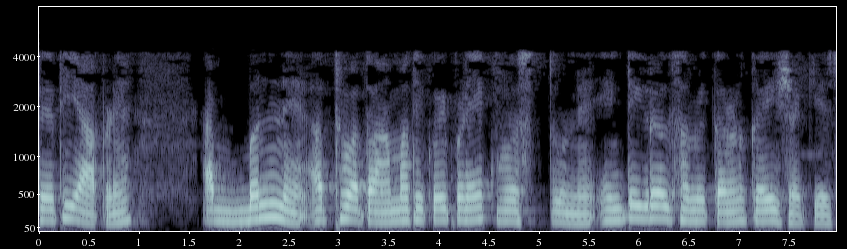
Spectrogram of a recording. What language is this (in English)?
Gujarati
